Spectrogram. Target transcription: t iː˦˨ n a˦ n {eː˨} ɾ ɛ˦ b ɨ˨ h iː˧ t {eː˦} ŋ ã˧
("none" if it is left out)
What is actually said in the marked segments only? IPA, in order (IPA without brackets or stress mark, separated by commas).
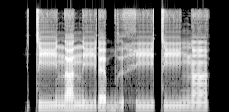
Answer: iː˨, iː˦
